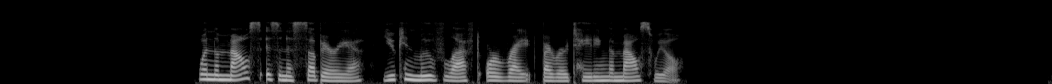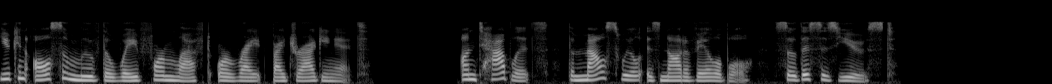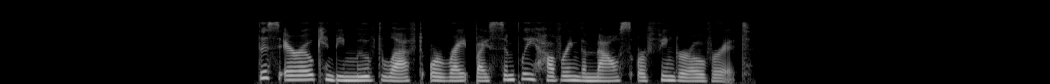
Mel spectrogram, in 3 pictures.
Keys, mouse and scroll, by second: 3.8-4.5 scroll up 2, 4.9-6.8 scroll up 8, 6.8-7.9 scroll up 2, 8.1-9.0 scroll up 4.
